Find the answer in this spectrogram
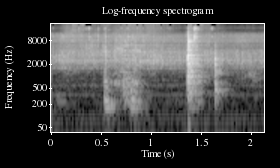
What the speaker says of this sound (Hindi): देखिए अब मैं बना रही हूँ अपने कटहल की सब्ज़ी।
